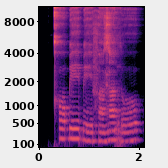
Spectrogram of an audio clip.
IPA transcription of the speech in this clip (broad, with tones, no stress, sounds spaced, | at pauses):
kʰ ɔ˦ ɓ eː˦ ɓ eː˨ f ã˨ ɣ ã˦ r oː˨˦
